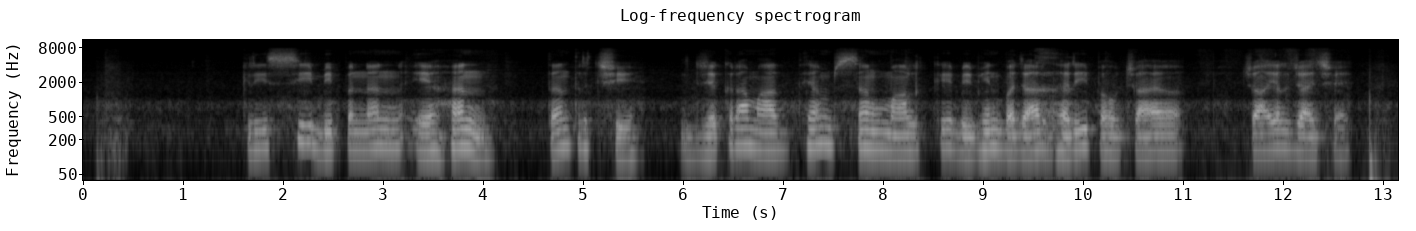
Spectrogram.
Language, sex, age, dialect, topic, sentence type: Maithili, male, 18-24, Eastern / Thethi, agriculture, statement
